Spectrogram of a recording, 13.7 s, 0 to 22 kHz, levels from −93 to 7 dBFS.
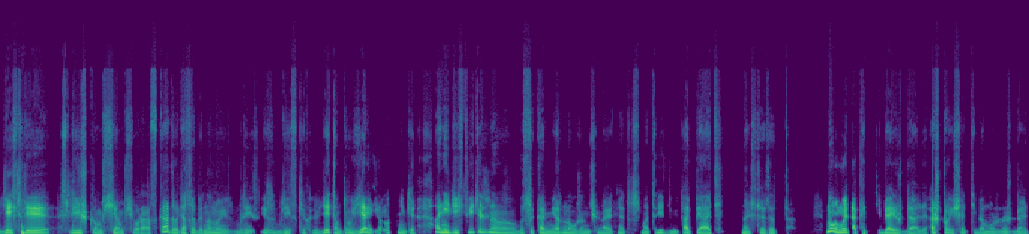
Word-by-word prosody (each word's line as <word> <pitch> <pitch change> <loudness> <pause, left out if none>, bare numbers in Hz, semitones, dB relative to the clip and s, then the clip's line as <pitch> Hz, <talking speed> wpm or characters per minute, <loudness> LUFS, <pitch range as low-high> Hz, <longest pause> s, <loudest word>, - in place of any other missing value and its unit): если 160 +1 +7
слишком 165 -5 -2
всем 130 +1 -1
всё 145 +4 -7
рассказывать, 140 - 0
особенно, 135 -1 -2
ну, 155 0 -4
из 125 -2 -9
близ 135 0 -10
из 155 -6 -8
близких 135 -2 -10
людей, 155 +6 +3
там, 130 -8 -5
друзья 150 +8 +5
или 125 -2 -9
родственники, 150 -3 -6 0.2
они 180 -3 +5
действительно 175 -3 0
высокомерно 145 +1 -2
уже 135 0 -7
начинают 135 0 -7
на 145 - -5
это 125 - -11
смотреть. 150 +4 -6
Думают: 130 +2 -10
"Опять, 140 - +1 0.2
значит, 135 -1 -5
этот. 140 0 -3 0.6
Ну, 285 +4 +8
мы 185 +1 +8
так - - +3
от - - -6
тебя 150 -2 +3
и 130 - +3
ждали. 115 -1 -4
А - - +8
что 165 - 0
ещё 145 +2 -2
от - - -19
тебя 140 -6 -8
можно 120 0 -8
ждать?" 115 -1 -8
145 Hz, 185 wpm, -27 LUFS, 130-160 Hz, 0.6 s, Ну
